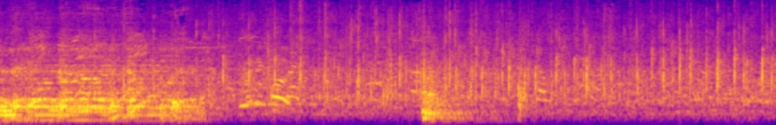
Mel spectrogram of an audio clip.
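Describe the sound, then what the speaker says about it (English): Applause rises from the audience at a school annual concert, loud and sustained across the hall, with scattered individual claps standing out. Music plays under the first two seconds, and a voice carries over the clapping. "Audience, please give a huge round of applause for him"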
